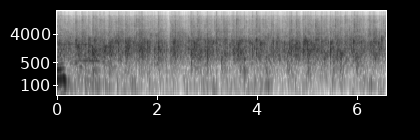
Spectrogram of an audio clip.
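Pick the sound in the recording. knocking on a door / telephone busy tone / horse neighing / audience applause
audience applause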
